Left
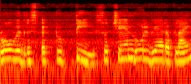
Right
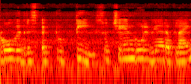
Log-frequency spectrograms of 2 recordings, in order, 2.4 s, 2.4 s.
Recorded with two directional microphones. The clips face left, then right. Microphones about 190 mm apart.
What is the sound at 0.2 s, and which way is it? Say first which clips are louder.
A woman's voice: left 7 dB; 50° left (ahead or behind).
